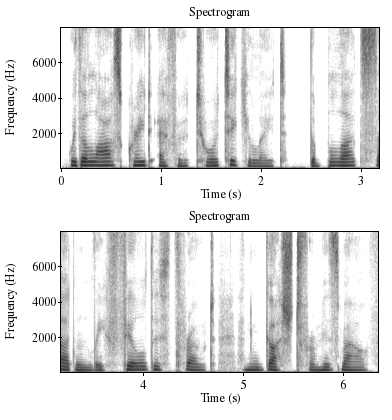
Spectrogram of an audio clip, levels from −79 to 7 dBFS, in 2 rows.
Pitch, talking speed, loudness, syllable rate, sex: 175 Hz, 170 wpm, -19 LUFS, 4.6 syllables/s, female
